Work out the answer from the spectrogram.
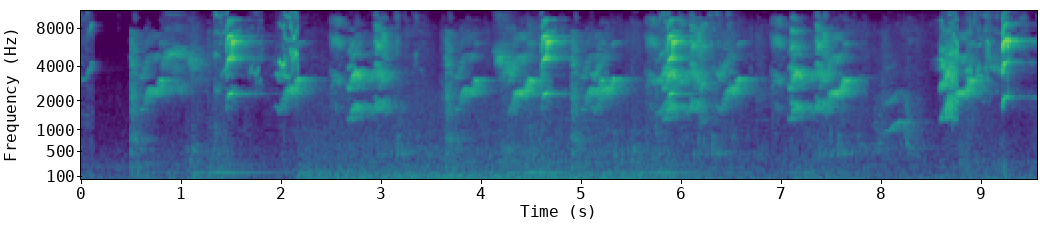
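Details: Pet African lovebirds with unclipped wings, flying freely, chatter in a steady stream of shrill, high chirps and squeaky twitters, several birds calling over one another without pause.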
